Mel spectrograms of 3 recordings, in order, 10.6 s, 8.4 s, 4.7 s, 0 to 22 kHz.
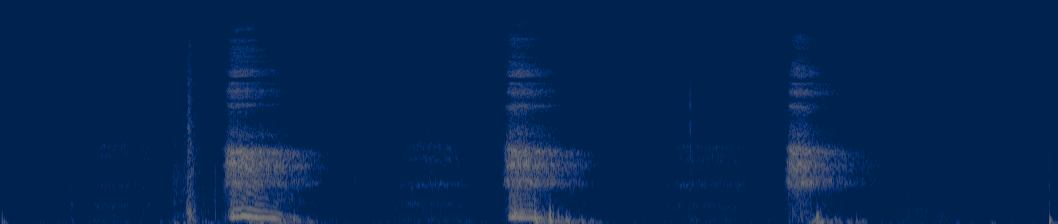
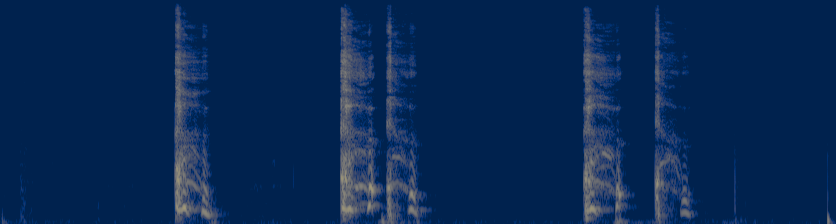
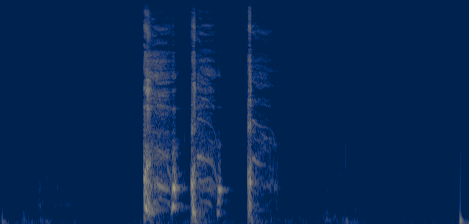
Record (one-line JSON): {"exhalation_length": "10.6 s", "exhalation_amplitude": 1179, "exhalation_signal_mean_std_ratio": 0.38, "three_cough_length": "8.4 s", "three_cough_amplitude": 6091, "three_cough_signal_mean_std_ratio": 0.29, "cough_length": "4.7 s", "cough_amplitude": 4255, "cough_signal_mean_std_ratio": 0.26, "survey_phase": "alpha (2021-03-01 to 2021-08-12)", "age": "65+", "gender": "Female", "wearing_mask": "No", "symptom_none": true, "smoker_status": "Never smoked", "respiratory_condition_asthma": false, "respiratory_condition_other": false, "recruitment_source": "REACT", "submission_delay": "2 days", "covid_test_result": "Negative", "covid_test_method": "RT-qPCR"}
